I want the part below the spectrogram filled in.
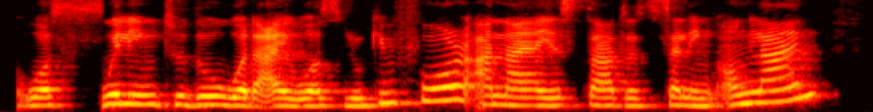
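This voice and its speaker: A woman with a Spanish accent speaks at a moderate pace in a fairly high pitch, her pitch varying in an ordinary way against a quiet background. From Spain. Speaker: entrepreneur, children's footwear founder. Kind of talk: casual chat.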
